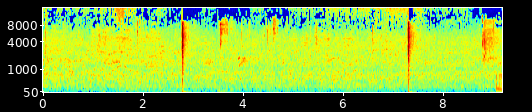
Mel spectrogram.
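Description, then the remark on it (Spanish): Two sharp, loud knocks from the knocker of the procession float of the Santísimo Cristo de la Expiración ring out several seconds apart, a call made without any spoken voice, over a steady murmur of crowd voices, followed at the very end by a short swell as the float is lifted by hand. “Una llamada sin ningún tipo de voz y levanta pulso el paso del Santísimo Cristo de la Expiración levantada a pulso”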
